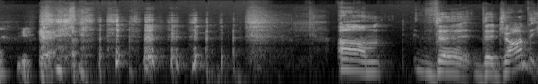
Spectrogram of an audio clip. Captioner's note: laughter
